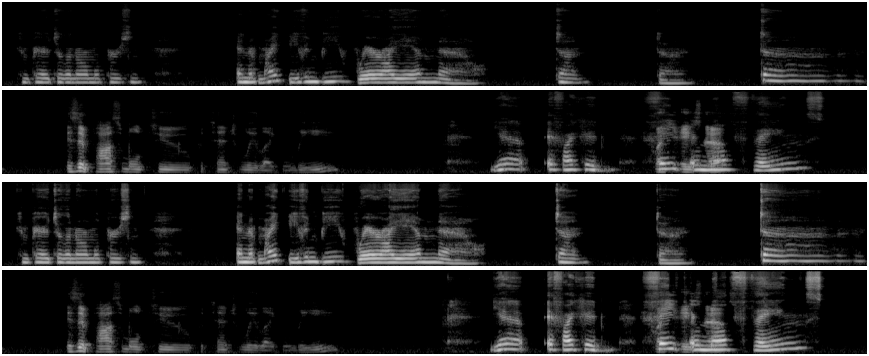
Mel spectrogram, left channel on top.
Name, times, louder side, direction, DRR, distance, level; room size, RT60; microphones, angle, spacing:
voice 1, 0.2-1.7 2.3-4.8 5.5-5.9 6.5-6.9 7.6-8.6 13.1-13.3 13.5-14.8 15.1-16.8, right 4 dB, 85° right, 0.4 m, -24 dB
voice 2, 9.3-10.5 10.8-12.0 15.2-15.9, left 1 dB, 15° left, 0.6 m, -34 dB
3.9 x 2.6 x 2.3 m
head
